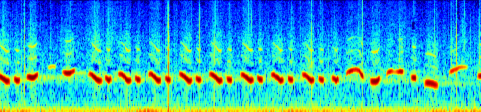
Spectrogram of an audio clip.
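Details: Winter Wren (Troglodytes hiemalis) song slowed to quarter speed and dropped two octaves: a fast run of sweet, whistle-like notes, nearly three a second, wavering up and down and ending in a soft, plaintive falling slur.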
